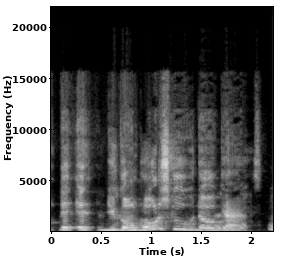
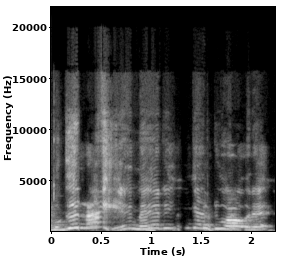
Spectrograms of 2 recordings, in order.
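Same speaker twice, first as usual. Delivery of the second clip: sarcastic retort; 11 semitones higher than usual. Retold or imitated. Mocking the cousin's call.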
